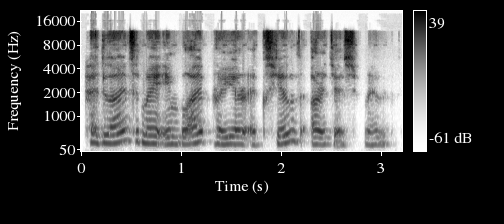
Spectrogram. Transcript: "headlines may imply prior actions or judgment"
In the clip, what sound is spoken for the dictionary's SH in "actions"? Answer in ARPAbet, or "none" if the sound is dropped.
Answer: S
